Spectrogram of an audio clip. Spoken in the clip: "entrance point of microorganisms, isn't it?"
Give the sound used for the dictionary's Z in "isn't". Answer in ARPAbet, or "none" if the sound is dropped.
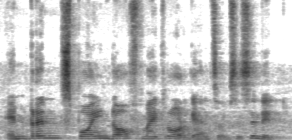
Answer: S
